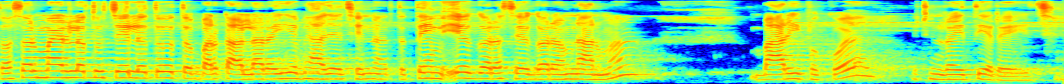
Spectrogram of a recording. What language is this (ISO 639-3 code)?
mai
